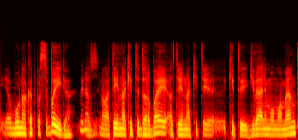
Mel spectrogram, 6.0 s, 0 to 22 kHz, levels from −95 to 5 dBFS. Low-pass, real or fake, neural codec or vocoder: 7.2 kHz; fake; codec, 16 kHz, 0.5 kbps, X-Codec, HuBERT features, trained on LibriSpeech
